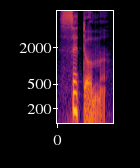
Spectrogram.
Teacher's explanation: H is not pronounced, so the first sound that we hear is O, okay, and then it will follow the same rule.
